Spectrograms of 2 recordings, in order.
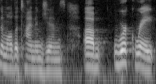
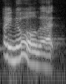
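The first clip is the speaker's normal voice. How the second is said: louder, higher comeback; impatient retort; 5 semitones higher, 7 dB louder than usual. Acted. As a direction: cut him off impatiently. Woman snaps back at husband.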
